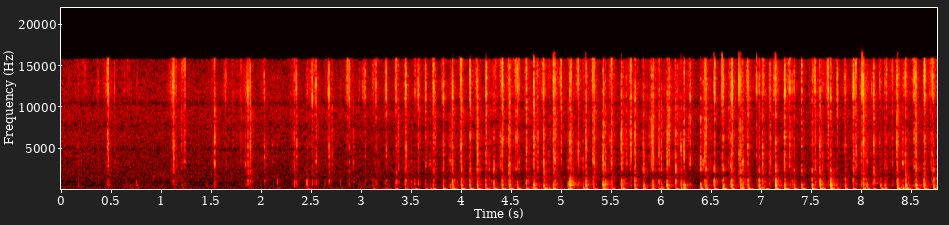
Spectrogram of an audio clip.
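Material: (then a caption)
Foam. Fingertips rapidly tap and scratch a dark speckled black foam packing insert with cut-outs, held up and turned in the hands. Sparse, soft taps at first build after about three seconds into a dense, fast run of dull, low, padded ticks with a faint mid-range tone, each dying away almost instantly.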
